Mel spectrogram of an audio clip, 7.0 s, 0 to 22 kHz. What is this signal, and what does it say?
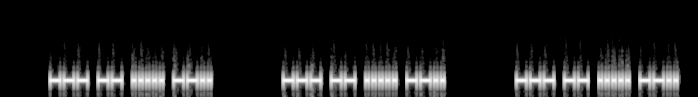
Morse code, heard as a keyed tone, about 34 wpm, 700 Hz. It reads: OM5Z OM5Z OM5Z
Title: DXCC-100 Call Signs - 4 Characters - Repeated 3x - 35wpm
